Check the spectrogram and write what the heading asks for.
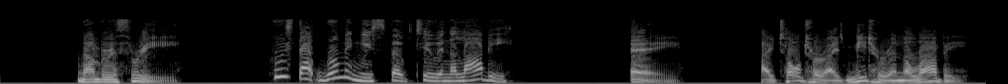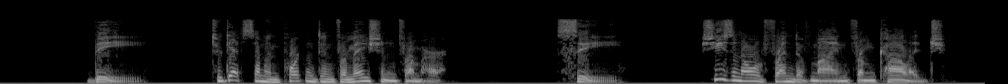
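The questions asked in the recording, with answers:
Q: Who's that woman you spoke to in the lobby?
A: C: She's an old friend of mine from college.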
